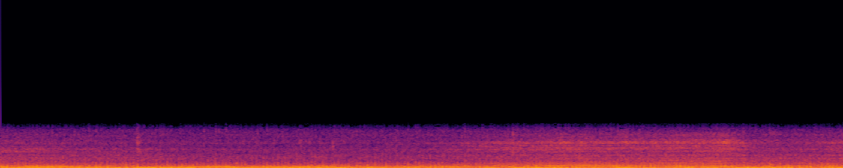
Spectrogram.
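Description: Tommykaira-tuned Nissan Skyline running at speed, its engine note stepping up and down in pitch over a heavy, steady rumble of wind and road noise.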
